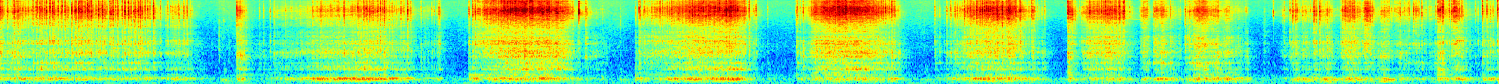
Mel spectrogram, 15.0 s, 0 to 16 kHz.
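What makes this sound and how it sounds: Long nails rapidly scratch a stainless steel wire-mesh strainer, making a dense, buzzing rasp with a steady low hum around 250 Hz and a bright, hissy top. The scratching comes in repeated bursts of a second or two, separated by brief quieter gaps.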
